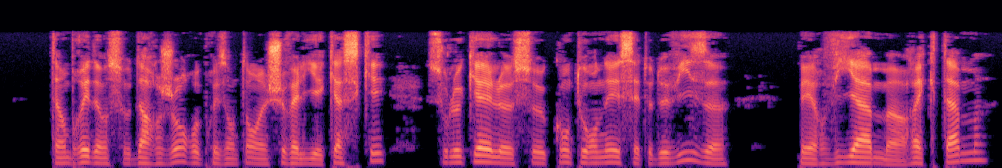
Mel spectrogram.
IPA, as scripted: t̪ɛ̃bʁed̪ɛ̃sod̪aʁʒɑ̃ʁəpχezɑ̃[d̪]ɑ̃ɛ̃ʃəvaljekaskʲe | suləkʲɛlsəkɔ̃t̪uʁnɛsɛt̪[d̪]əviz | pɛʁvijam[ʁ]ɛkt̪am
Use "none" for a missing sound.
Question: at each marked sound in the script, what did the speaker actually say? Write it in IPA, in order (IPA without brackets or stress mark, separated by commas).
t̪, d̪, ʁ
